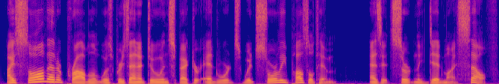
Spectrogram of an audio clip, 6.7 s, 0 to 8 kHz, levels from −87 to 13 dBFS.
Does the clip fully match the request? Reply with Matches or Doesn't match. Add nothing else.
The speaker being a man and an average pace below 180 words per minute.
Matches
